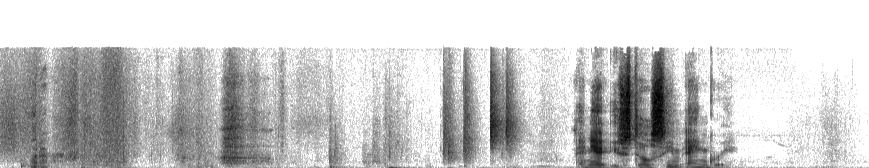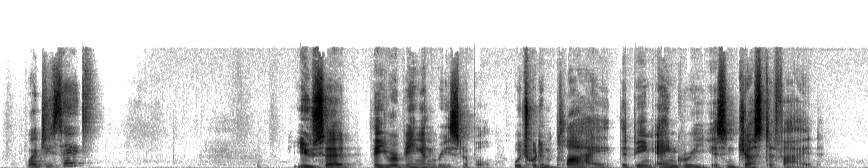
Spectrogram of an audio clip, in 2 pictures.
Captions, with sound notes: - Whatever. (Sam sighs) - And yet you still seem angry. - What'd you say? - You said that you were being unreasonable, which would imply that being angry isn't justified.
